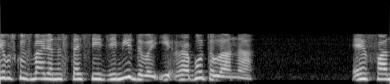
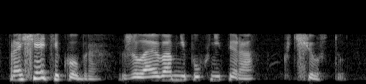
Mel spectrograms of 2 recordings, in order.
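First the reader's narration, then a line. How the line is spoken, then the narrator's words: Muttering. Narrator (Russian): пробормотал Ратибор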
